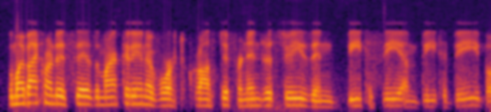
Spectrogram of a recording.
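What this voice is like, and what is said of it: Irish accent. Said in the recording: “you may have guessed by the accent, on the west coast of Ireland in Galway ... I'm the only Irish guy on the call.”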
